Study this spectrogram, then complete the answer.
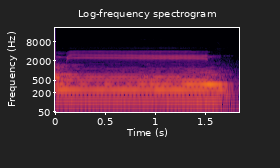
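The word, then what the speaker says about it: آمين: setelah membaca Fatihah mengaminkan Amin a panjang Min panjang Amin k Amin k Amin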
